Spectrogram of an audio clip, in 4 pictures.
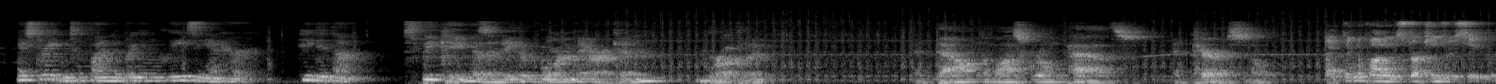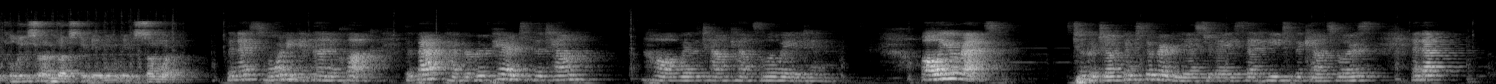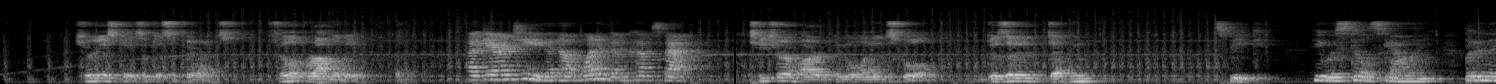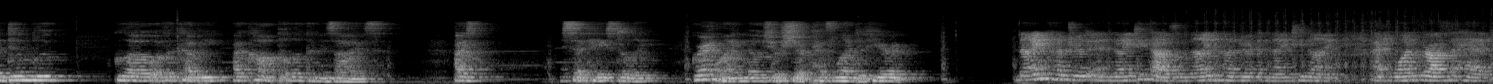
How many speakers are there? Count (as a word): five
